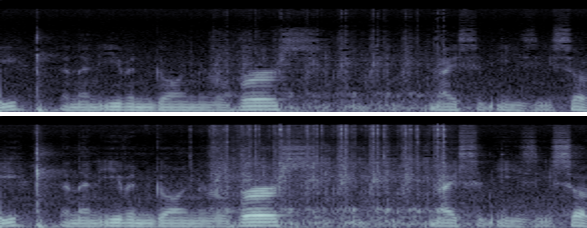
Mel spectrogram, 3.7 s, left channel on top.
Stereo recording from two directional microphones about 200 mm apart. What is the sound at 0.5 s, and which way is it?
Speech, 30° left (ahead or behind).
